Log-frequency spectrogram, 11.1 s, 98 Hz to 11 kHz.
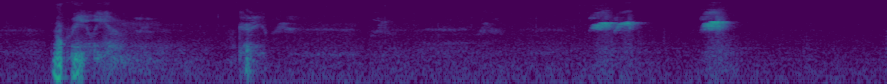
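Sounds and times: flying fox high calls: 7.4 - 8.1, 8.8 - 9.2.

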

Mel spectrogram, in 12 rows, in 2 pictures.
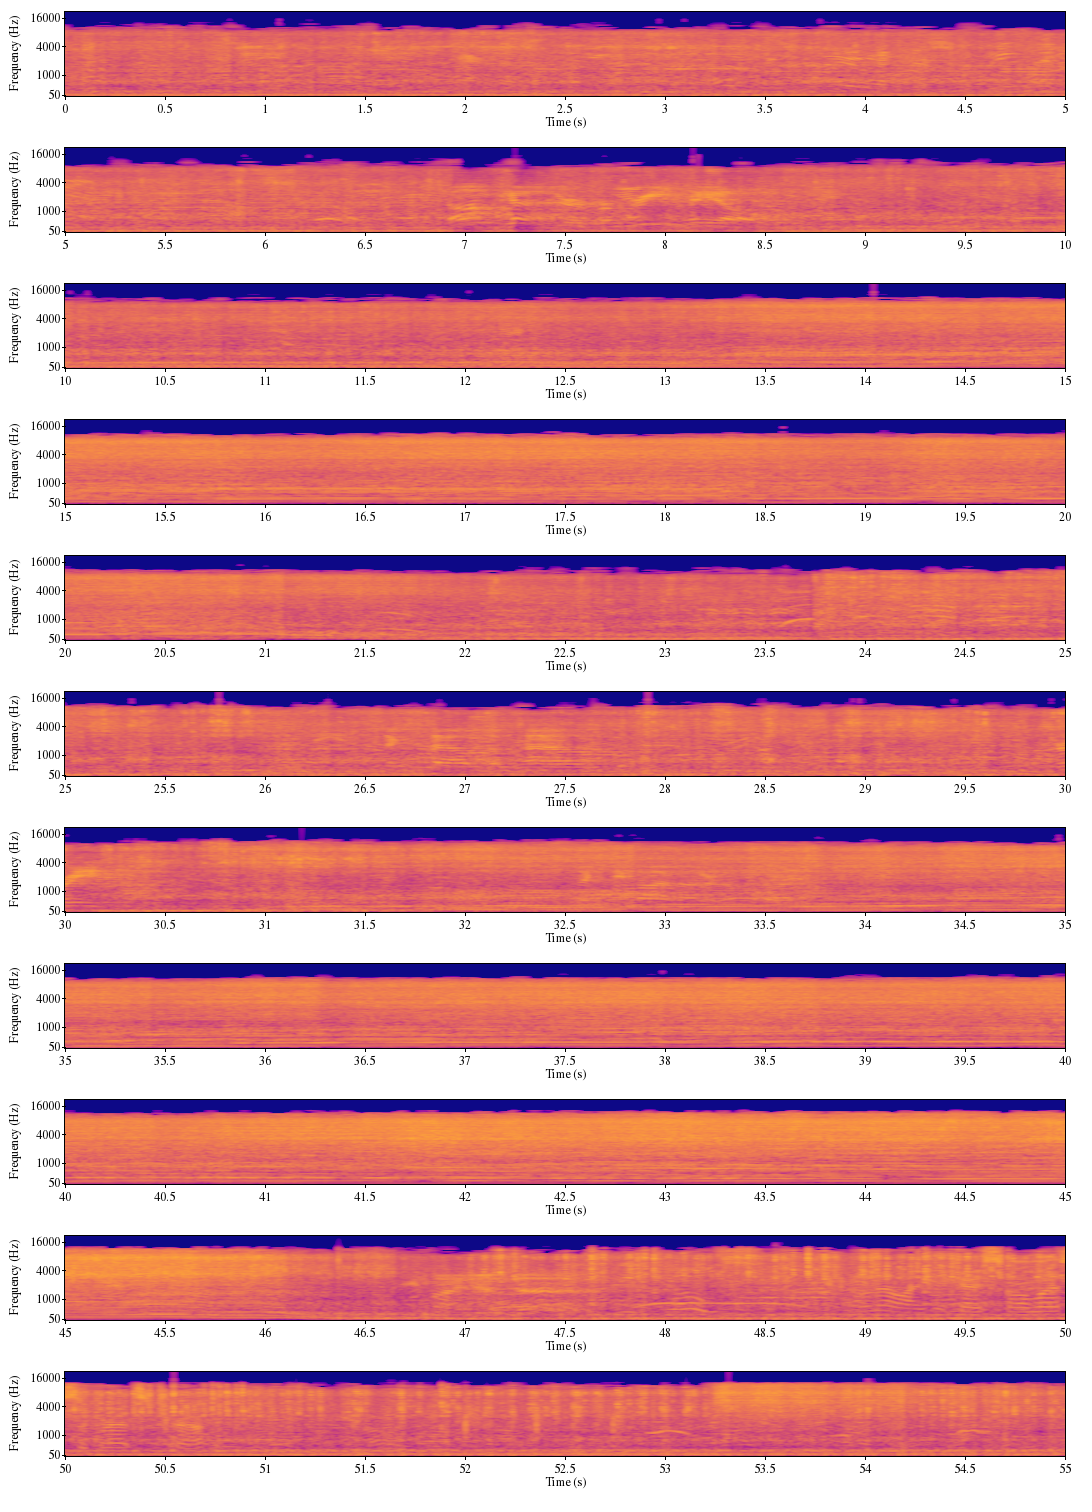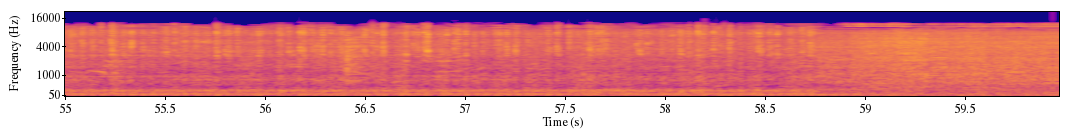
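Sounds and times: pickup truck engine running loud: 0.0 - 59.9.

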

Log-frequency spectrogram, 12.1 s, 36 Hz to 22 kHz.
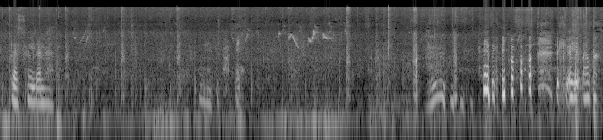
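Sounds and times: wind rumbling on microphone: 0.0 - 8.3
footsteps on concrete: 0.0 - 12.0
bird chirping: 0.6 - 2.8, 4.0 - 7.2.

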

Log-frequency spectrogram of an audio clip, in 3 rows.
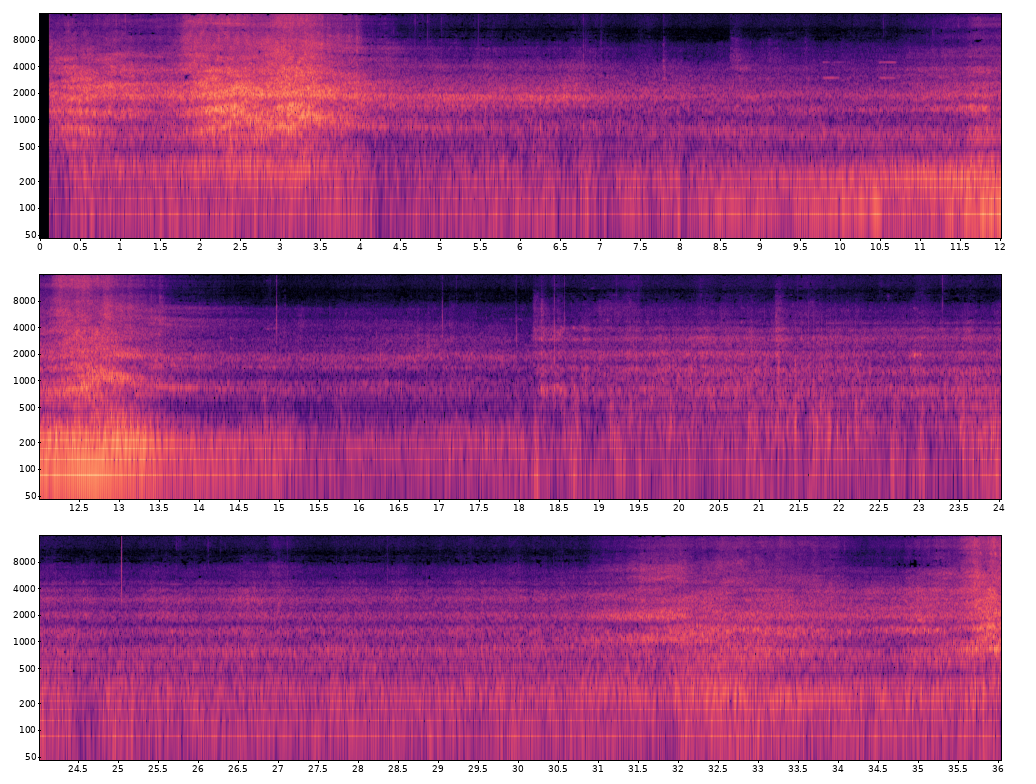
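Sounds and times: low engine hum: 0.1 - 36.0.

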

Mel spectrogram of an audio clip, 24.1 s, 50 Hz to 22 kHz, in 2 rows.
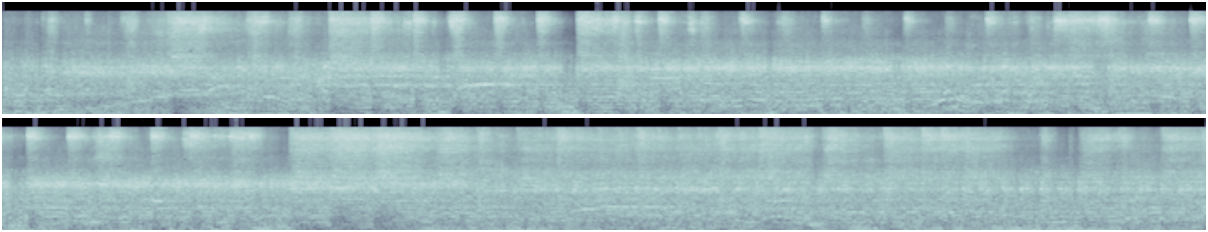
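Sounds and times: bass guitar: 0.0 - 24.0
distorted electric guitar: 0.0 - 24.0.

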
